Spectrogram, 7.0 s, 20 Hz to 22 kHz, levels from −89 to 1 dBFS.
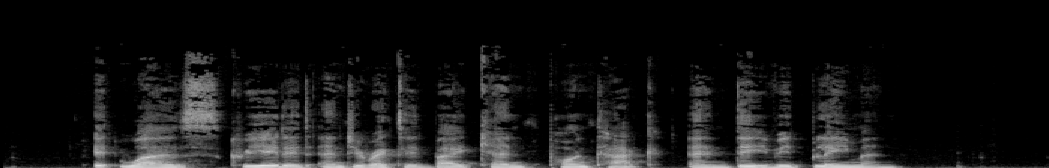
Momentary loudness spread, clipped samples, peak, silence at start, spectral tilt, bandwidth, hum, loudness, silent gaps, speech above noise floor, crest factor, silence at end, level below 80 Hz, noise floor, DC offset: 10 LU; under 0.1%; -4 dBFS; 0.65 s; -6.5 dB/octave; 14.5 kHz; none; -20 LUFS; none; 46 dB; 16 dB; 1 s; -56 dBFS; -65 dBFS; under 0.1%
